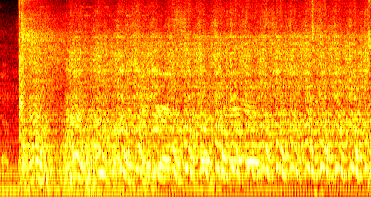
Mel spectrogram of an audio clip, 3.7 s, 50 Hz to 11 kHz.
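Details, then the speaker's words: Freshly rebuilt engine in a 1981 Jeep CJ7 on first start: it catches, then a lumpy, loping, uneven idle. Timing is suspected, but advancing the distributor didn't fix it, so the cause is unconfirmed: rough running after start. "sounds like a good time he's up nothing's spitting out of it yeah it sounds like he's out of time though huh a timing issue"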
